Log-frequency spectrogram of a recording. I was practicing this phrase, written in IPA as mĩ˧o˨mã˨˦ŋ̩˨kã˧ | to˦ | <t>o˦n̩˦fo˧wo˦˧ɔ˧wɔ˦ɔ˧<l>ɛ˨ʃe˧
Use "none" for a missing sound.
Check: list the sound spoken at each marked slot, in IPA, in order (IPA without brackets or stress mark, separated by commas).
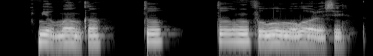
t, ɾ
